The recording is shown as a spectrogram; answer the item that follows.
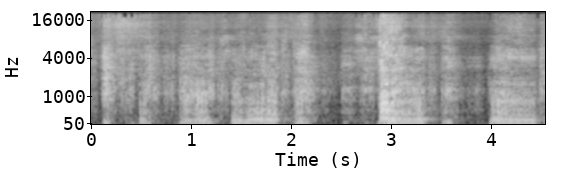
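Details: A playful dog begging to play: drawn-out, tonal groaning whines and moans in uneven bursts, some rising and wavering, like talking grumbles.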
